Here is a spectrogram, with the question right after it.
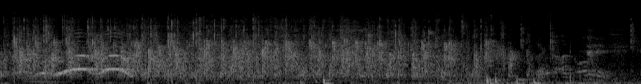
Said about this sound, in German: Da erstmal großes Applaus an Nick, der sich bereit erklärt hat, hier DJ zu machen, Freitag und Samstag.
